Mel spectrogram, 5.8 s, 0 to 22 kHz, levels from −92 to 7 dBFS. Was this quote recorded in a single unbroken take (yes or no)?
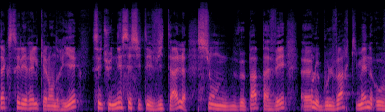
no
